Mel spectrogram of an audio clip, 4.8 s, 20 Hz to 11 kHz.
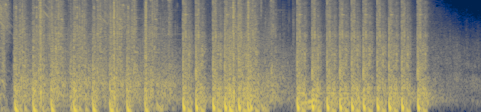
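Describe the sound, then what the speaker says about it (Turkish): MP5 submachine gun firing in the survival game Rust, loud close rapid bursts of automatic shots with brief pauses between strings, ending abruptly. "MP5 soldan atıyor."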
